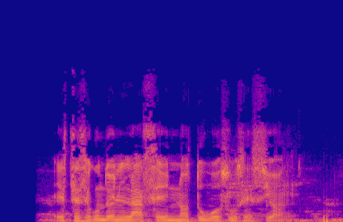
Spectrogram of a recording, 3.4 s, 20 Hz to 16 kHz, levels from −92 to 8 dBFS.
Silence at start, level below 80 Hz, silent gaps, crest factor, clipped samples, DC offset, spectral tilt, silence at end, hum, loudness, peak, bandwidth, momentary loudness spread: 0.4 s; -40 dBFS; none; 20 dB; under 0.1%; under 0.1%; -5 dB/octave; 0 s; none; -22 LUFS; -4 dBFS; 10.5 kHz; 12 LU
